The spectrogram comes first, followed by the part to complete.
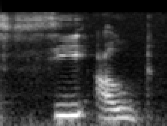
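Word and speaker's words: cout: सी आउट pronounce as सी आउट, ठीक है, सी आउट की प्रोनाउंसिएशन से निकला ये word, is an object use together with the इंजर्शन operation.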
